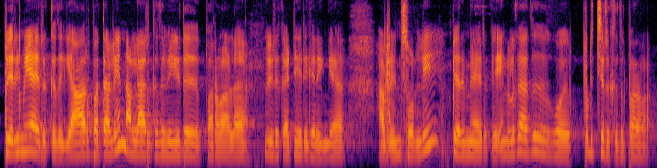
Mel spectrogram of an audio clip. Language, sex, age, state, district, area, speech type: Tamil, female, 45-60, Tamil Nadu, Dharmapuri, rural, spontaneous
